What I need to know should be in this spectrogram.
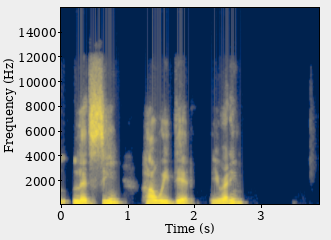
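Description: A young man speaks with animation through an online call.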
